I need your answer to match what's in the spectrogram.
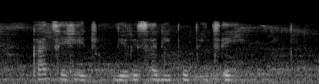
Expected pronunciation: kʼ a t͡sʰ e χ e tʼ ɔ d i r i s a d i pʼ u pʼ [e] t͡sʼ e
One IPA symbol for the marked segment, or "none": i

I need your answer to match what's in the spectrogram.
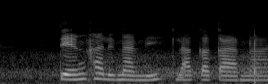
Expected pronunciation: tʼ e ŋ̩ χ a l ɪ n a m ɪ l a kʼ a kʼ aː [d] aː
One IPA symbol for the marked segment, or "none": n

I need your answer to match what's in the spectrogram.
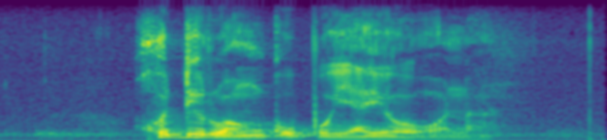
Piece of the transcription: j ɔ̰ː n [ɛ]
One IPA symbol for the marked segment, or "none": a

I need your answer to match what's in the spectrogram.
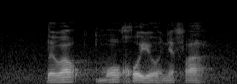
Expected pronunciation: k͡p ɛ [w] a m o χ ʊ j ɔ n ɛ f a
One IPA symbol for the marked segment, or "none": w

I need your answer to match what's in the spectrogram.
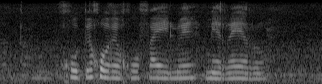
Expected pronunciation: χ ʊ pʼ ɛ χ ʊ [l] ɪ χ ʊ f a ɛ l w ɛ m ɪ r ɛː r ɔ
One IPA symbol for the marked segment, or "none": r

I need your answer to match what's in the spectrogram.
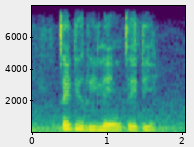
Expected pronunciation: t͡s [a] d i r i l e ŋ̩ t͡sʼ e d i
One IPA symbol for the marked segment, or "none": e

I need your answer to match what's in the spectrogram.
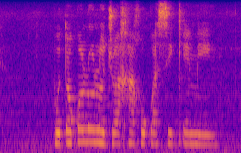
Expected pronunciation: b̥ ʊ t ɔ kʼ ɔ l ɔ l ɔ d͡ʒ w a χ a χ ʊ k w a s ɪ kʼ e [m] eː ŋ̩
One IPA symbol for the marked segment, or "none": m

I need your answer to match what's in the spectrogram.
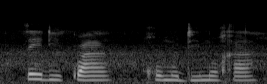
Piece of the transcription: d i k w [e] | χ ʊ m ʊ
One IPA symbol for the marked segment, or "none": a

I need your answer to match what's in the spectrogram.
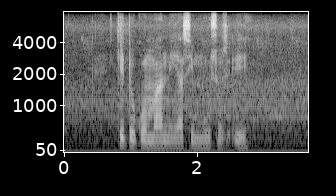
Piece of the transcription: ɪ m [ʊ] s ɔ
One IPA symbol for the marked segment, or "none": u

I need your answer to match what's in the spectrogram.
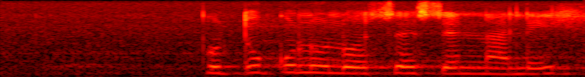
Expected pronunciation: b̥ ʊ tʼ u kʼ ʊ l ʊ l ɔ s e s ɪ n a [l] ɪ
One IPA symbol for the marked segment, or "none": l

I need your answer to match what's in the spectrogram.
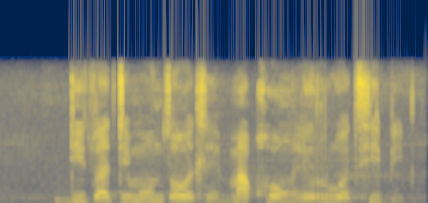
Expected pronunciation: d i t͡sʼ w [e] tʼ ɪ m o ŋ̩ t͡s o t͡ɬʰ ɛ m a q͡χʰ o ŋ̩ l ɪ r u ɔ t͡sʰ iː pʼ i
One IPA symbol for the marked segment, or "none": a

